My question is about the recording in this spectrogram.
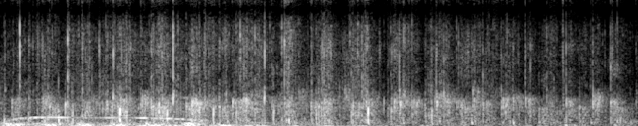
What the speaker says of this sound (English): I hear applause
